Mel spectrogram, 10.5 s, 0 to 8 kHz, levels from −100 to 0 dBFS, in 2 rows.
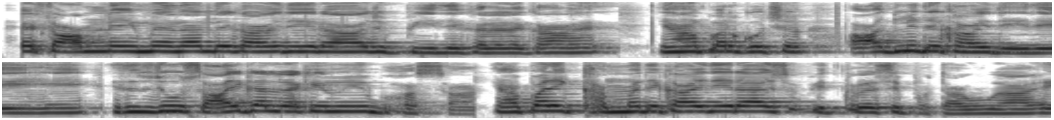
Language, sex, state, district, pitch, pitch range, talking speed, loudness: Hindi, male, Uttar Pradesh, Budaun, 235 Hz, 205-250 Hz, 235 wpm, -20 LUFS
